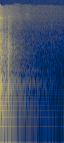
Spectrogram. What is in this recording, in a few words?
metal step; Golden Crayon Sounds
